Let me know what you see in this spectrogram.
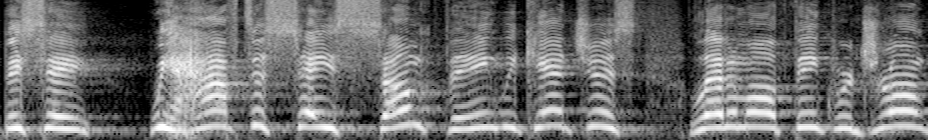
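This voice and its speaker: Using a raised, projected voice with a bright, sharp tone, a man speaks at a moderate pace in a very clean recording with a silent background. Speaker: pastor. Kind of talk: sermon. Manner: loud; animated.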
